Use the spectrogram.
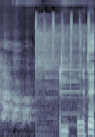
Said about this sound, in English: Oh, Joy, dogs. Thanks, Leia, for making a brief guest appearance.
